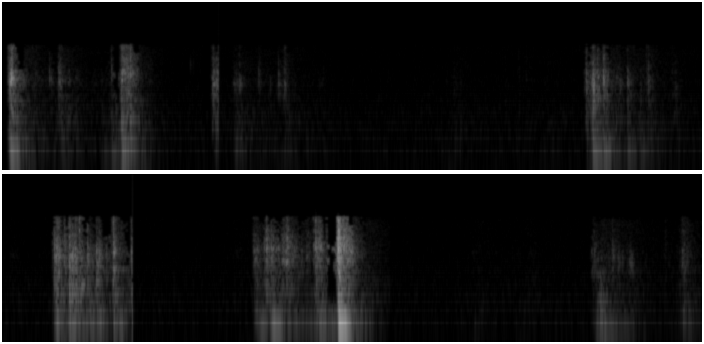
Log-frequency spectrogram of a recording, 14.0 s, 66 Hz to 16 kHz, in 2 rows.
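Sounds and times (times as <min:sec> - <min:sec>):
plastic parts clattering: 0:09.4 - 0:10.6.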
